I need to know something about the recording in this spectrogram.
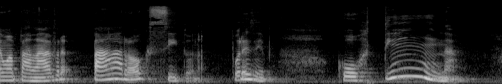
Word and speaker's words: cortina: Quem vai ter a minha maior tonicidade aqui é o meu ti, né? Chama tim porque tá junto do N.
